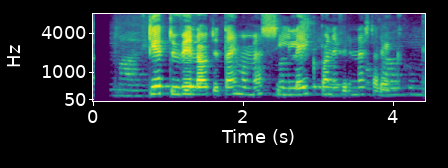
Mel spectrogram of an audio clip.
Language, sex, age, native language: Icelandic, female, 12, Icelandic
